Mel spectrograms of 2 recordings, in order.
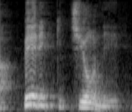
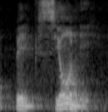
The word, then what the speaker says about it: Perictione: A Perictione, ou Periccione, né? Se a gente for fazer a pronúncia pelo latim.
